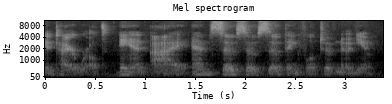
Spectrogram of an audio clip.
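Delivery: a choked-up whisper of thanks. Real, not acted. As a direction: let the voice drop to a breathy whisper. Tearful farewell to a close friend.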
